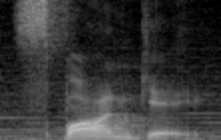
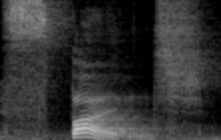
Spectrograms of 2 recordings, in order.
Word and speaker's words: sponge: The word is actually sponge, like with a U sound.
